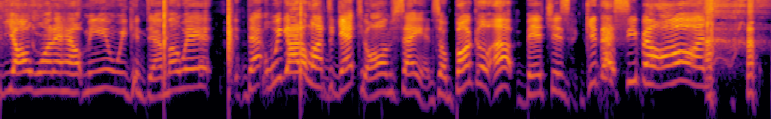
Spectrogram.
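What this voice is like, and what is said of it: Strong Texas accent. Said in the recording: “You have the strongest accent of any of us”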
